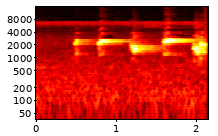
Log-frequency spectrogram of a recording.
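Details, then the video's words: Sooty-headed bulbul in ropel-style singing used to provoke other bulbuls. Four or five drawn-out whistled notes, some sliding downward, come after a brief silence. "Suara Trucukan Ropel Gacor emosi"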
